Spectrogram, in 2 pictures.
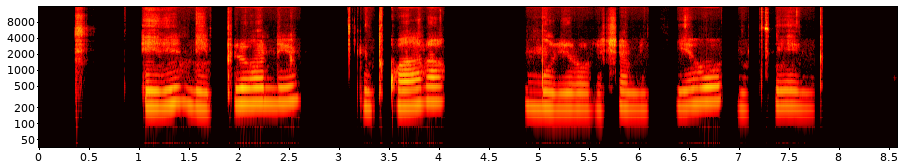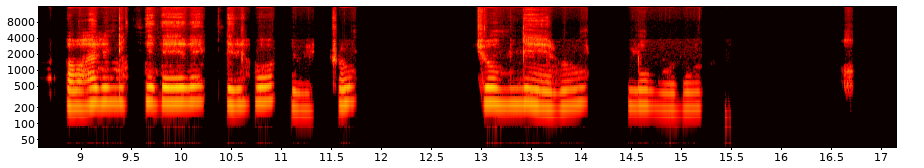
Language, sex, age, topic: Kinyarwanda, female, 25-35, government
